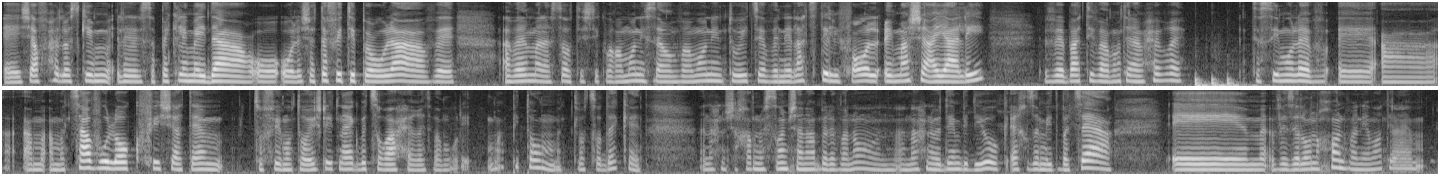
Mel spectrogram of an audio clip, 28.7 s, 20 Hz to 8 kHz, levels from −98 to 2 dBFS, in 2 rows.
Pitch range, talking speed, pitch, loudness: 190-215 Hz, 155 wpm, 200 Hz, -19 LUFS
